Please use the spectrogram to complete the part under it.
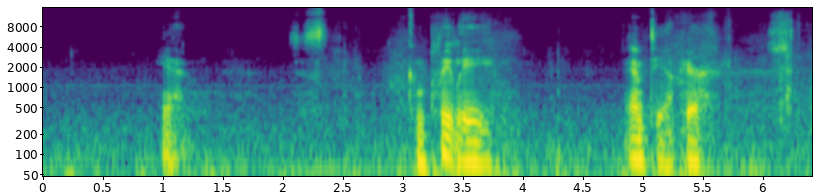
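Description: A man speaks calmly and close by, in short phrases with pauses.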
